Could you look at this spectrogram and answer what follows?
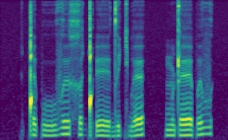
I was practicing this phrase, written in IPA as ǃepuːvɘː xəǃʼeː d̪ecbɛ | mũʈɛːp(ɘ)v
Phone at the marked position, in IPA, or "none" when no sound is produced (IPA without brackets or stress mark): ɘ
